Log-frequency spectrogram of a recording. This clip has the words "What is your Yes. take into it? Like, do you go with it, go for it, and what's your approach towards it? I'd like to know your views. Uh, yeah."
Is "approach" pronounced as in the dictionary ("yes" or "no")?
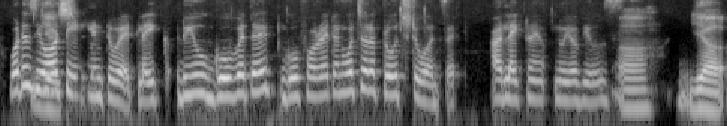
yes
